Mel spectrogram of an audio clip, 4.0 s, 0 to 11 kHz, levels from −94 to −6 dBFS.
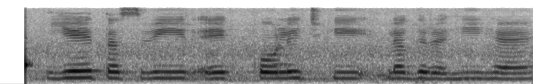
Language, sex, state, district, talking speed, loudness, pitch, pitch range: Hindi, female, Haryana, Rohtak, 120 wpm, -21 LUFS, 240 Hz, 235-245 Hz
